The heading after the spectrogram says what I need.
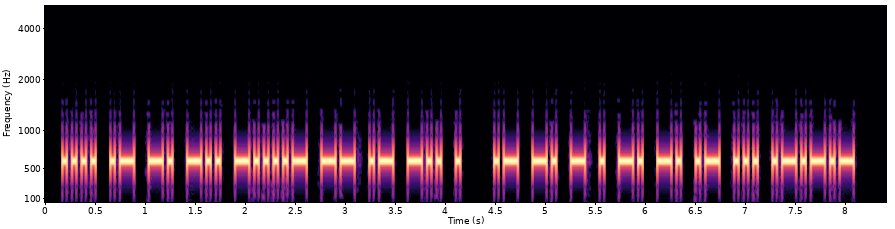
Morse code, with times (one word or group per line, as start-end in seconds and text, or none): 0.2-4.2 HAND-MADE
4.5-8.1 ANTENNAS.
